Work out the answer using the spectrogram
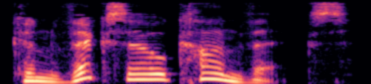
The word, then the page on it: convexo-convex: British English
